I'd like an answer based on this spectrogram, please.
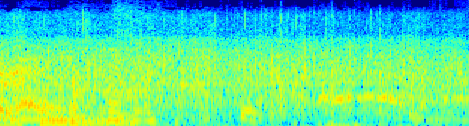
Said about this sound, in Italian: Fagli l'applauso.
